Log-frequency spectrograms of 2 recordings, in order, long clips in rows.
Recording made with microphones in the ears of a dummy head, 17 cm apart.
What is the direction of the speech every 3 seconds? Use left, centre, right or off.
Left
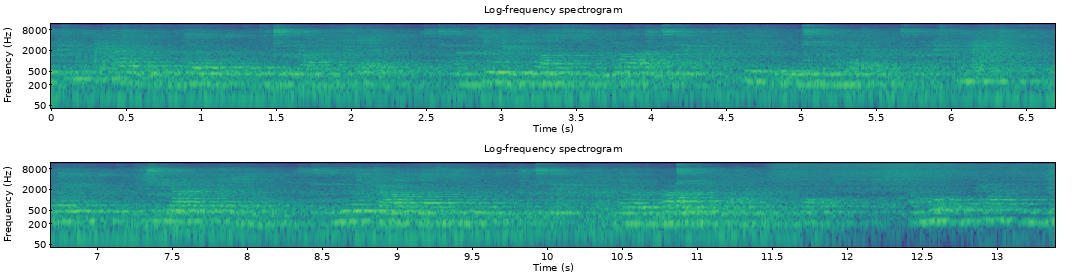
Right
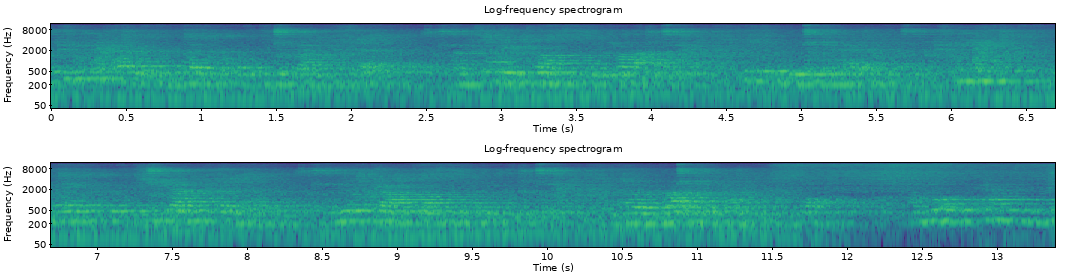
right, right, centre, left, left.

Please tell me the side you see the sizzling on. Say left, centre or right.
centre.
